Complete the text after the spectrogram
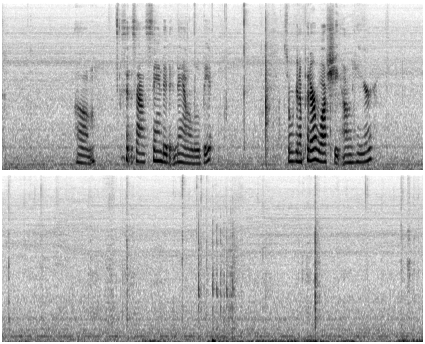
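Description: Paper rustles softly as it is folded and handled.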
